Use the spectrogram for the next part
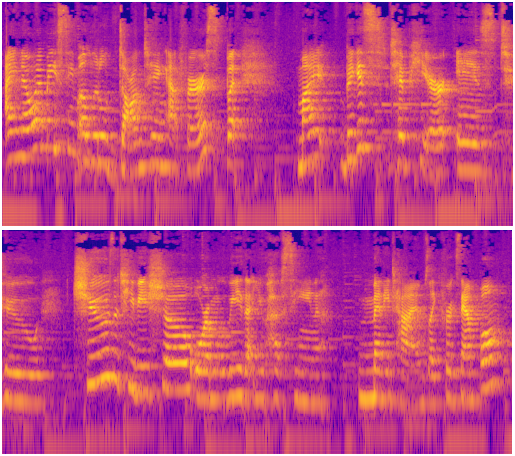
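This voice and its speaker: A young American woman vlogging to camera from her living room, upbeat, expressive and chatty. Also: on the high side, slow, roomy sound, soft background music. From United States. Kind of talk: casual to-camera vlog. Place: living room with sofa, indoors.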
